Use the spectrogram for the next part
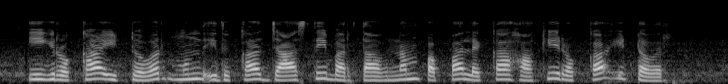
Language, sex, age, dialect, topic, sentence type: Kannada, female, 18-24, Northeastern, banking, statement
